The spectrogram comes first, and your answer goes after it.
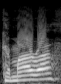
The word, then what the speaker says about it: Camara: Camara is in fact the the the pronunciation and it's telco APIs and telco APIs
